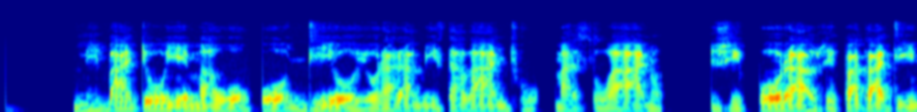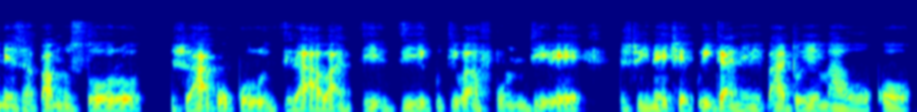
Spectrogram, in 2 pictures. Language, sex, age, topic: Ndau, female, 50+, education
